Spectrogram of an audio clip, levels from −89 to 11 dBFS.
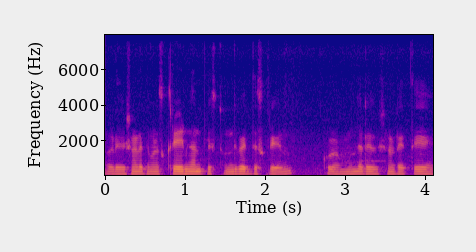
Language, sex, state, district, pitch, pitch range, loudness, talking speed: Telugu, male, Telangana, Nalgonda, 125 Hz, 120-125 Hz, -30 LUFS, 175 wpm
